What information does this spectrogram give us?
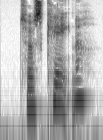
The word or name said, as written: toscaner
